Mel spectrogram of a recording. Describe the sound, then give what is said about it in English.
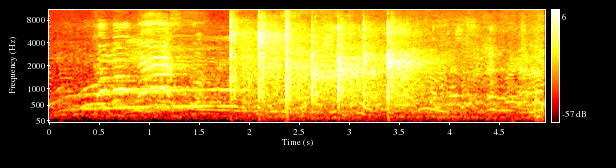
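An audience calls out amens, several voices overlapping, then a burst of scattered hand claps joins in, a handful of sharp irregular claps under the continuing calls before they fade. “You heard all them amens and them claps.”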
